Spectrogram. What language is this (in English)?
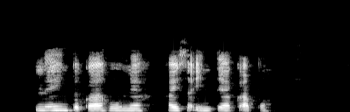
Yaqui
